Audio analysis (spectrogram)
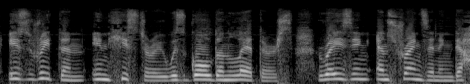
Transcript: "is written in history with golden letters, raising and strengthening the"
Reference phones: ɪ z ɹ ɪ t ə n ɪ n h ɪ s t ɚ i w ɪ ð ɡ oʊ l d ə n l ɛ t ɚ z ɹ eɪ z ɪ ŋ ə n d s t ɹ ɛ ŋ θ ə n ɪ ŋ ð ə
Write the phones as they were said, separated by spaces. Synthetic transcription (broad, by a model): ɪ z ɹ ɪ t ə n ɪ n h ɪ s t ɚ i w ɪ ð ɡ oʊ l d ə n l ɛ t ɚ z ɹ eɪ z ɪ ŋ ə n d s t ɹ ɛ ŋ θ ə n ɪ ŋ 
